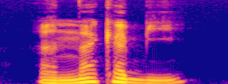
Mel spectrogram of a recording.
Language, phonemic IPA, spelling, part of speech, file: French, /a.ka.bi/, acabit, noun, Fr-acabit.ogg
- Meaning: kind, type, sort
